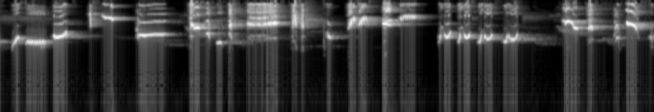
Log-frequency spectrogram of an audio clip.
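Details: Ngeplong song of a lively male orange-headed thrush, used to spur a silent one: bursts of sweet high whistles and clipped chatter, a run of quick repeated notes late on, separated by brief silences.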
